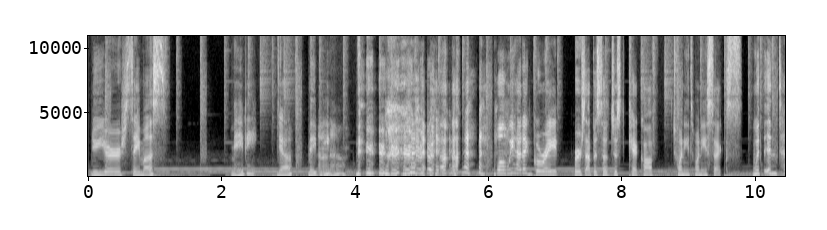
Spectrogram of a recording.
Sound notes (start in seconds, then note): 4.0 both Laughing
